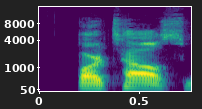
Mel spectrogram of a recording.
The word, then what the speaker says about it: Bartels: Last name Bartels. – Peter, say your last name again. – Bartels, B-A-R-T-E-L-S-E.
